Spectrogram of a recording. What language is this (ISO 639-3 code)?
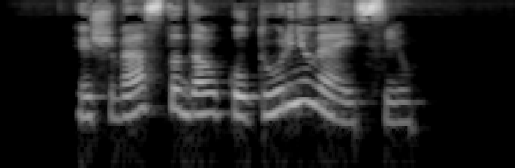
lit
